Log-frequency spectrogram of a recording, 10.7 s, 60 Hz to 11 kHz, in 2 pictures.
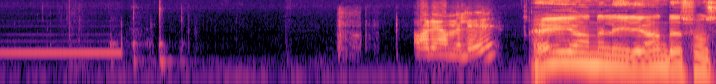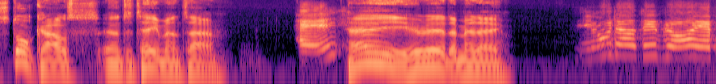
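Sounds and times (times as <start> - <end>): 
steady electronic phone tone: 0.0 - 1.0
speech: 3.1 - 9.2, 9.8 - 10.7.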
